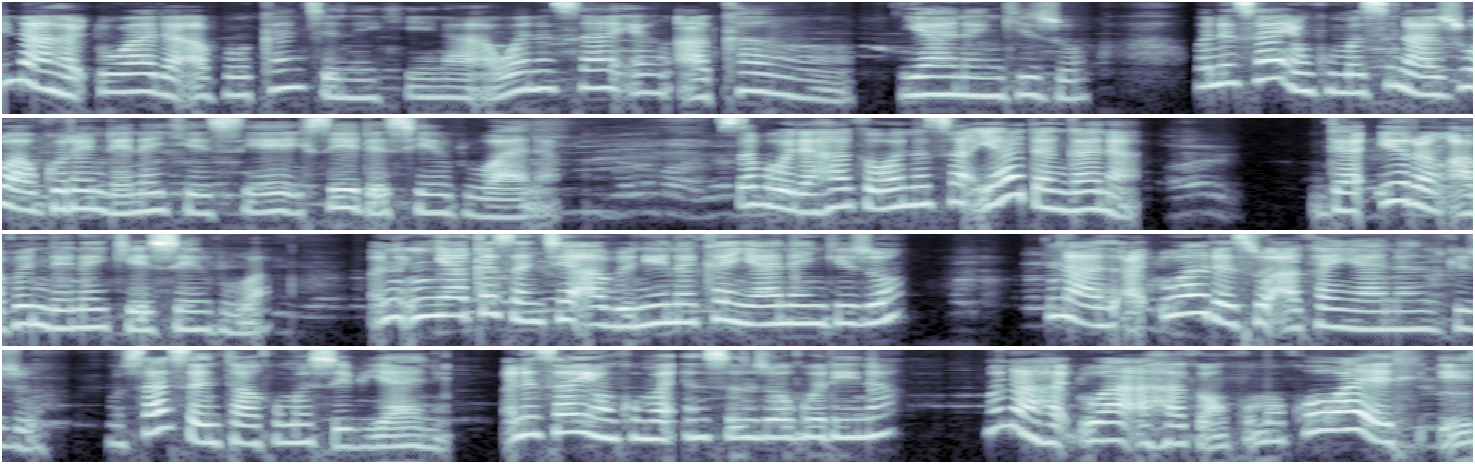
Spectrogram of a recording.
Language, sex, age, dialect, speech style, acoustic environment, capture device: Hausa, female, 35-44, Nigeria - Kano, excited; focused; happy, nature, mobile / Linux / Chrome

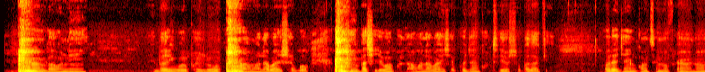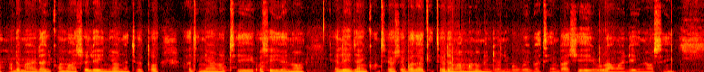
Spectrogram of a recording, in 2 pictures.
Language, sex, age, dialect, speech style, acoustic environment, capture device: Yoruba, male, 25-34, Nigeria - Nigerian Standard, excited, nature, mobile / Linux / Chrome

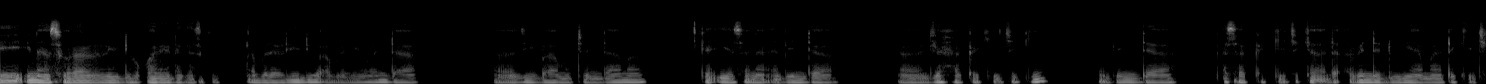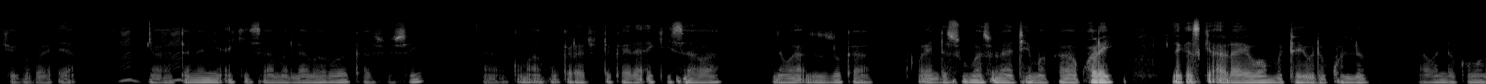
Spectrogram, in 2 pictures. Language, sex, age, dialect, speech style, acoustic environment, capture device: Hausa, male, 35-44, Nigeria - Kano, happy; relaxed, silence, mobile / Linux / Chrome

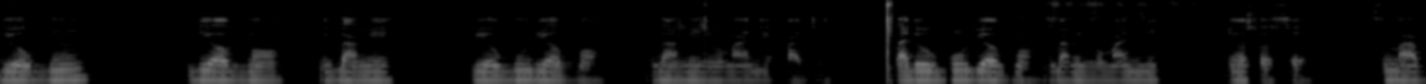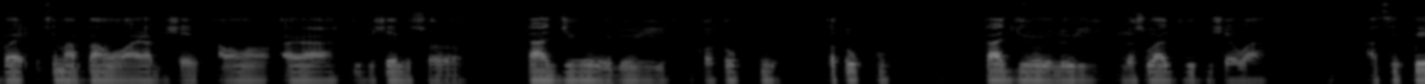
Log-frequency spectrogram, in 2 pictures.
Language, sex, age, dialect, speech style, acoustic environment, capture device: Yoruba, male, 18-24, Nigeria - Nigerian Standard, happy; excited, silence, mobile / Linux / Chrome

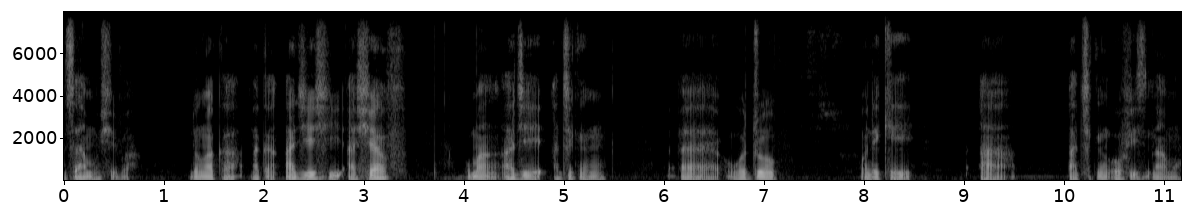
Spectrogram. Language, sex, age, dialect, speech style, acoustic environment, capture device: Hausa, male, 35-44, Nigeria - Katsina, relaxed, nature, mobile / Linux / Chrome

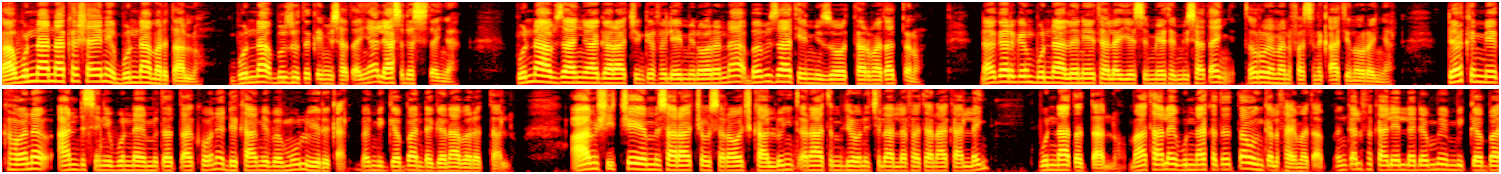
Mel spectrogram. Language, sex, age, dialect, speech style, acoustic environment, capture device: Amharic, male, 25-34, Ethiopia - Addis Ababa, happy; relaxed; focused, people talking; music; nature; traffic, mobile / Android / Chrome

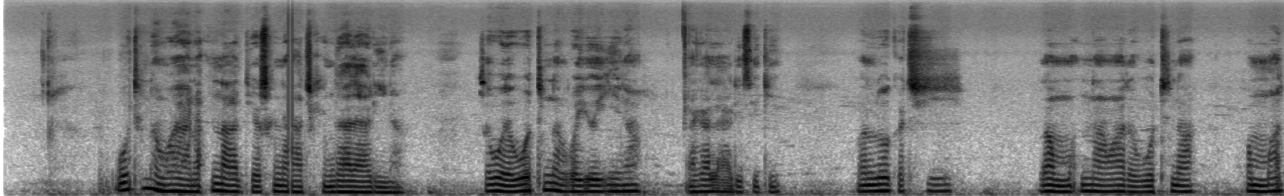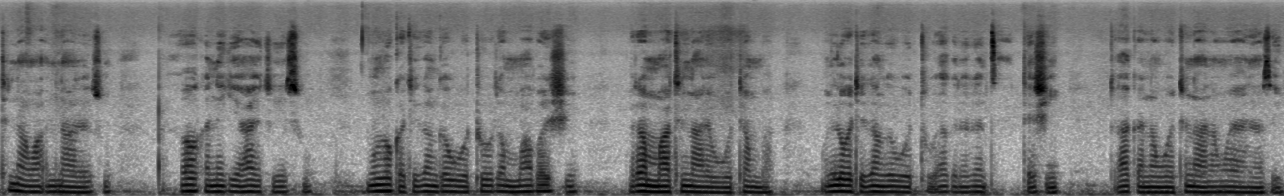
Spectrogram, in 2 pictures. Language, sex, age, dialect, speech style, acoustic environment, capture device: Hausa, male, 25-34, Nigeria - Nigerian Standard, happy; anxious, silence, mobile / Linux / Chrome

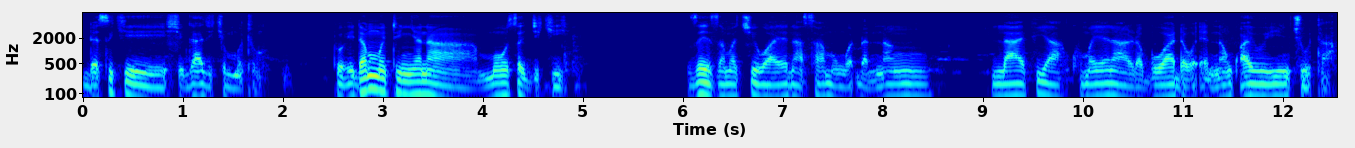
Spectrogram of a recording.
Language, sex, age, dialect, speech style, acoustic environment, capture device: Hausa, male, 45-54, Nigeria - Kano, nervous; excited; stressed; focused; relaxed; tired; anxious; happy, traffic; construction; appliances; silence; nature; music; people talking, mobile / Linux / Chrome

